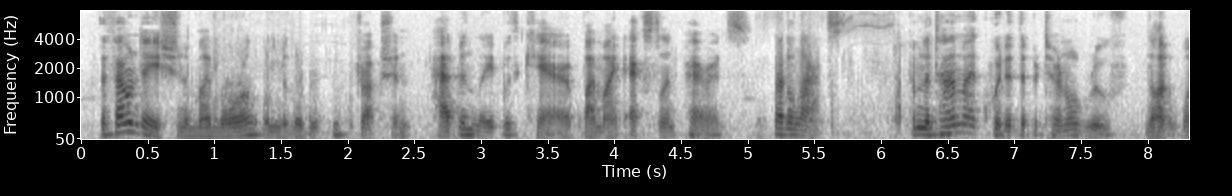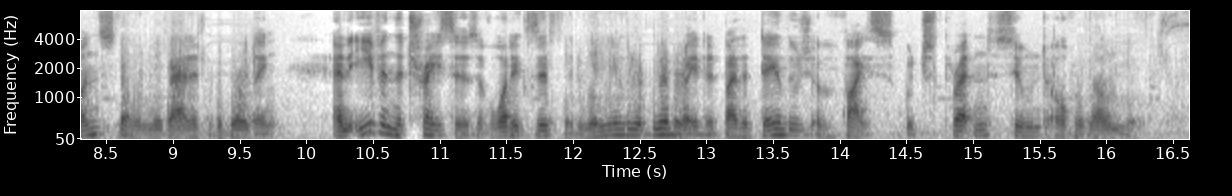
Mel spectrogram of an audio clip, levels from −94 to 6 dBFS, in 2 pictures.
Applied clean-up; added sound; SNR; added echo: neural separator model SepFormer DNS4.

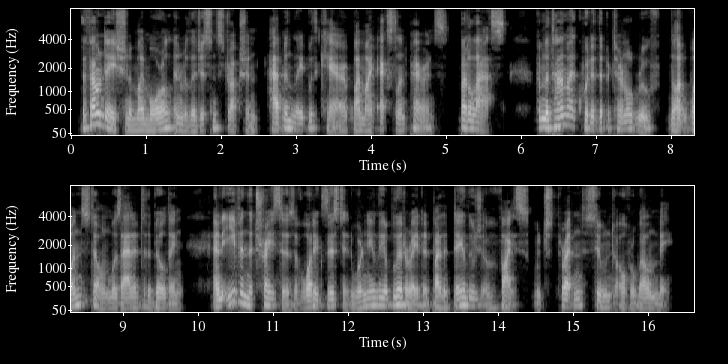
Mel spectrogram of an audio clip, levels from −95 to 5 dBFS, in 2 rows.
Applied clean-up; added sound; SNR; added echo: none; none; none; none.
